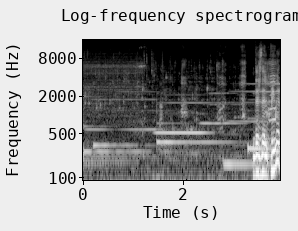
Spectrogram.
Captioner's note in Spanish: gruñiendo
